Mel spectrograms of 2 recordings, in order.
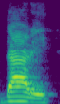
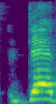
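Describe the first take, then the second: First: The name is given a Yoruba pronunciation. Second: The name is given an English pronunciation. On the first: It is read as the Yoruba name. The speaker calls it wrong. "spelled the same way for a Yoruba name as and we pronounce it Dali" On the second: It is read as the English word. The speaker calls it right. "no, it's Dare to Trend"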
